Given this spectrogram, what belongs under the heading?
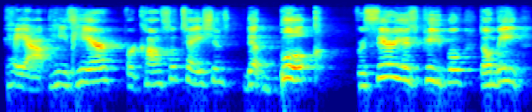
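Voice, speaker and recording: A woman co-hosting a casual interview, talking quickly and cheering her guest on with short affirmations. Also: mid-range voice, animated. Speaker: co-host. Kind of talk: casual conversation. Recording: roomy echoey sound.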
